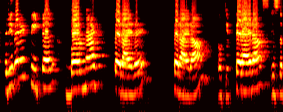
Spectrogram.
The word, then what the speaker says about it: Pereira: His interaction with the great scientist Professor Vikram Sarabhai and the Reverend Peter Bernard Pereira, okay, Pereira is the pronunciation, shaped his thought on religion.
